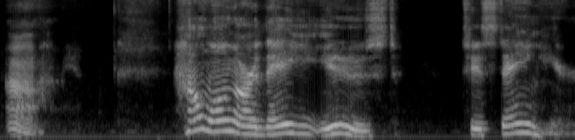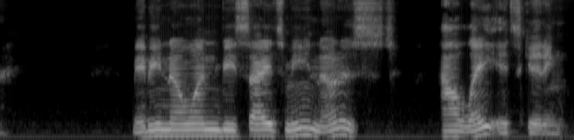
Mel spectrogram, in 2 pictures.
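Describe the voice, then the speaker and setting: A game streamer giving live commentary on a visual novel, exclamatory and sweary, halting and often repeating phrases. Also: medium pitch, expressive, a bit bright. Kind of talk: live visual novel playthrough commentary, reading lines aloud.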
